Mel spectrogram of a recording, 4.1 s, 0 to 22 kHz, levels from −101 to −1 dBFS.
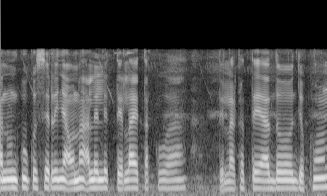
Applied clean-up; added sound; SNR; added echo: none; none; none; none.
